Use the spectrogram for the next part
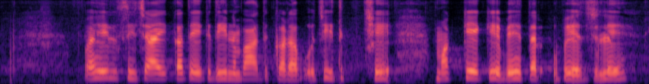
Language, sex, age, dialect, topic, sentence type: Maithili, female, 25-30, Eastern / Thethi, agriculture, question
